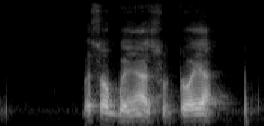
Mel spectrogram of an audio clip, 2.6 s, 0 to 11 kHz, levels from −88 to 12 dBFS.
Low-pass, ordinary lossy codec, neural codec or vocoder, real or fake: 9.9 kHz; Opus, 24 kbps; none; real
